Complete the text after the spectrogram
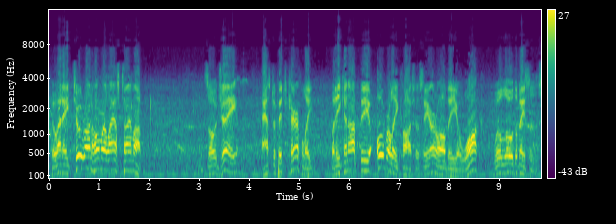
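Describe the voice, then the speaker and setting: An American man calling baseball play-by-play on 1960s radio, measured, with suspenseful pauses, on a noisy old broadcast recording. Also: on the high side, big pitch swings. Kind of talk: 1960s radio sports commentary. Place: ballpark broadcast position. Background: crowd hum, noise.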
